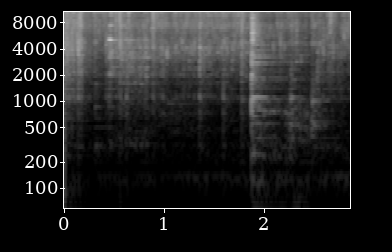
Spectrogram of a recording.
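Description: Cumin, garlic, curry leaves and dried red chillies fry in hot oil in a pan, giving a close, continuous sizzle with a few scraping stirs, no voices.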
